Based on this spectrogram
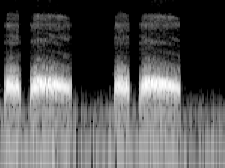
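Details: Lure call of a spotted dove from Vietnam: two deep cooing phrases, each a short note leading into a longer, slightly dropping coo, clean and close.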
